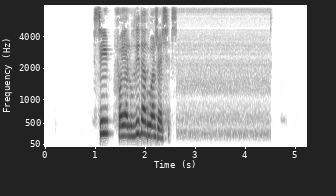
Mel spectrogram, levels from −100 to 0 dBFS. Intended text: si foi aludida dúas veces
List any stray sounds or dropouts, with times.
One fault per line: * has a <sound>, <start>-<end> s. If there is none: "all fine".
all fine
